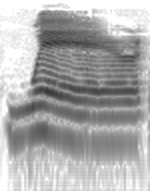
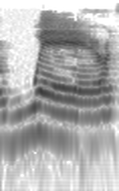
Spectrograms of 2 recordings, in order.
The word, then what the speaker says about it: where: E ancora, altra precisazione, la E di were è una E molto chiusa, diversamente dalla E dell'avverbio interrogativo dove, che in inglese si dice where. Qua è proprio la rana dalla bocca larga, where, sempre la U iniziale, poi where.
